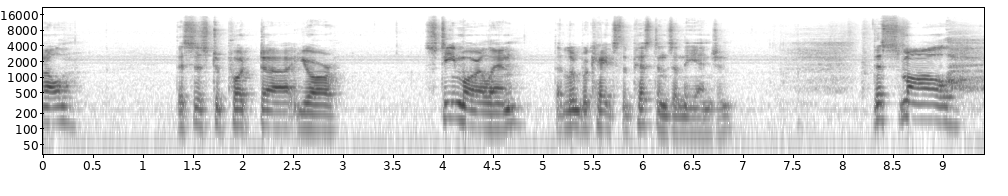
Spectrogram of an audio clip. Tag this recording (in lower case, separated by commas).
speech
